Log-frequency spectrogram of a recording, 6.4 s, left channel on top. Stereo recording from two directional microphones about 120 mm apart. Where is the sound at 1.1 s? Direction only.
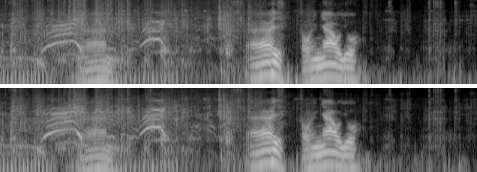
30° left (ahead or behind).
